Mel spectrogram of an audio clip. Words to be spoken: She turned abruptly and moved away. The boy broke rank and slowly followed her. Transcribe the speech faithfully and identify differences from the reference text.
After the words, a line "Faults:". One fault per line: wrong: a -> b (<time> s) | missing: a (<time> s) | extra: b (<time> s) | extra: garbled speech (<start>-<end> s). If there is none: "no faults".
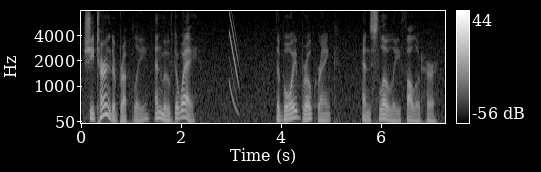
She turned abruptly and moved away. The boy broke rank and slowly followed her.
Faults:
no faults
